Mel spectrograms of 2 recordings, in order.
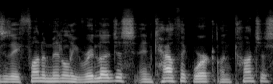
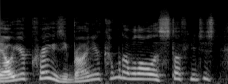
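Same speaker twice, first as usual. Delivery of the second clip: high, mock-whiny imitation of a doubter; much higher mocking whine of a skeptic; mocking the critics; 8 semitones higher than usual. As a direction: parrot the scoffers in a pitched-up sneer. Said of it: "You say".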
